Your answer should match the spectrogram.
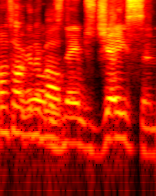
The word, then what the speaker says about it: Jaxson: No, I'm talking about his name's Jason. They just spelled it JAXSON, and I'm just telling the world the X is silent.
